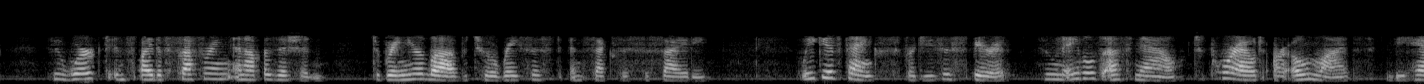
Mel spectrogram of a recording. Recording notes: FutureChurch held a free phone conference.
